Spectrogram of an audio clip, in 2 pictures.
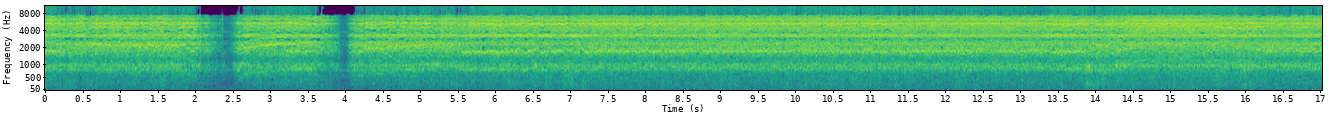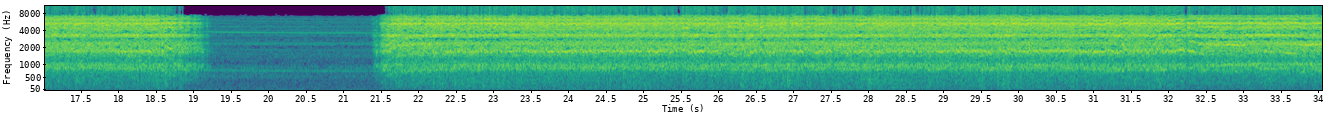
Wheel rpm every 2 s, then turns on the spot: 200, 120, 170, 230, 230, 240, 230, 290, 250, 100, 30, 220, 230, 230, 230, 230, 220.
none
